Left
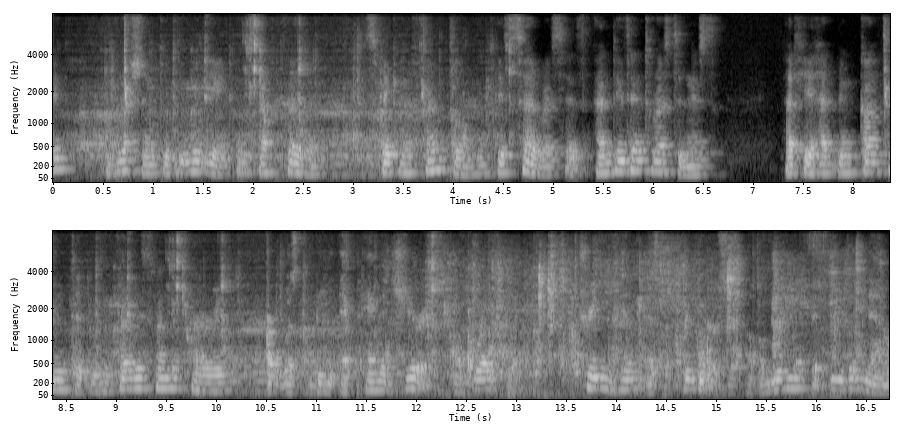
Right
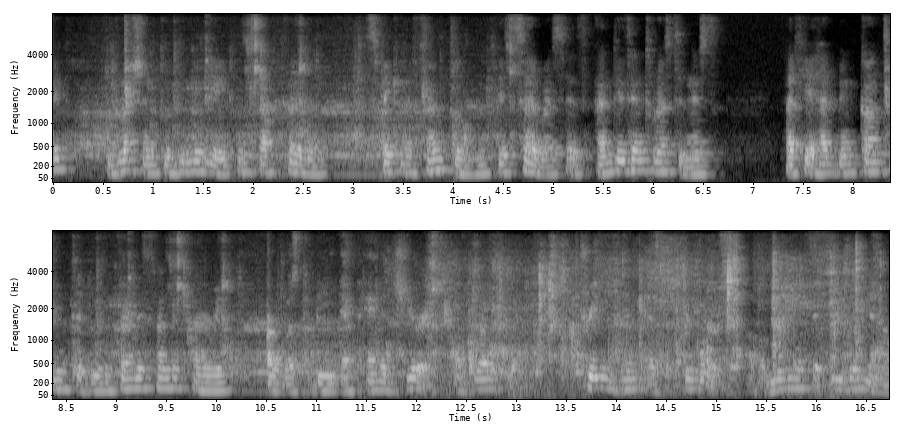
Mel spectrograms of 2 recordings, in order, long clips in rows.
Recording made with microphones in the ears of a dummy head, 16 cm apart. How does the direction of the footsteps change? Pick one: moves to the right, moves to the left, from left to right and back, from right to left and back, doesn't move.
moves to the right.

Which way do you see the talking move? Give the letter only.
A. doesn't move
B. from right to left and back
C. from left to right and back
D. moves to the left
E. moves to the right
A.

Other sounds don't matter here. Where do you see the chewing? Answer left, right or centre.
left.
